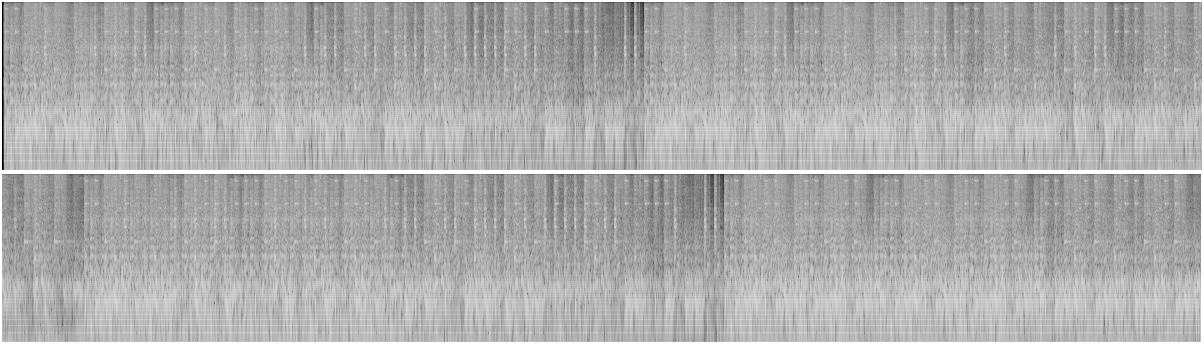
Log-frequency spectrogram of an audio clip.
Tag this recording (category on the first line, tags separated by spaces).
Music > Multiple instruments
Ambient Games Horror Soundtrack Cyberpunk Sci-fi Industrial Underground Noise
